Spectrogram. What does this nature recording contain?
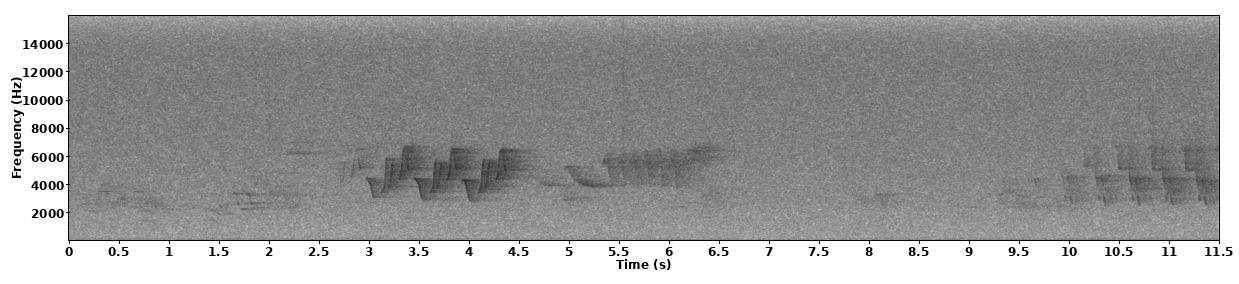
Red-eyed Vireo, Wood Thrush, Common Yellowthroat, Black-throated Blue Warbler, Ovenbird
